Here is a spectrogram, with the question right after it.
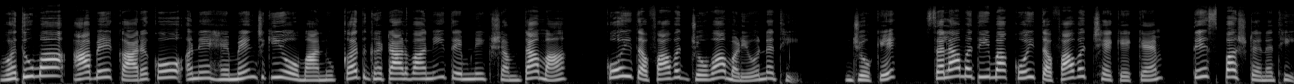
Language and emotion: Gujarati, neutral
